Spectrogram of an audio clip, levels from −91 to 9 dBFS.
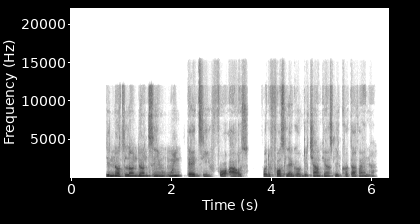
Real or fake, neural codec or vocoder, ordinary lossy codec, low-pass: fake; vocoder, 44.1 kHz, 128 mel bands, Pupu-Vocoder; Opus, 16 kbps; 14.4 kHz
